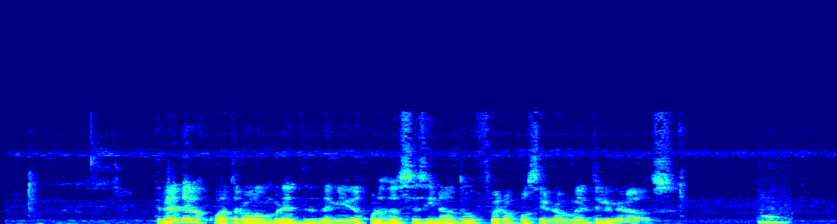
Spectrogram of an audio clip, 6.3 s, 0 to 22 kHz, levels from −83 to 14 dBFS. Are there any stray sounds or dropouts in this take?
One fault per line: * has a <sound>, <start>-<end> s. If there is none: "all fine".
* has a laugh, 5.7-6.0 s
